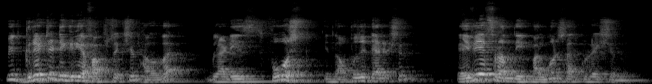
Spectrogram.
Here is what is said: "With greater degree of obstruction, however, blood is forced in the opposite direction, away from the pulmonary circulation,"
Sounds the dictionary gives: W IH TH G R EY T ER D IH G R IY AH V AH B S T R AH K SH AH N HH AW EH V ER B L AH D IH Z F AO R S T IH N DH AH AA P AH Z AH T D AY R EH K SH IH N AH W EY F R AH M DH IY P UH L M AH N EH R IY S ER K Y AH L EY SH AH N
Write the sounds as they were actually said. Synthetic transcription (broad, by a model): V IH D G R EY T ER D IH G R IY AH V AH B S T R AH K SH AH N HH AW EH V ER B L AH D IH Z F AO R S T IH N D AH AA P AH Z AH T D AY R EH K SH IH N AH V EY F R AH M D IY P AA L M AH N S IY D K Y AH L EY SH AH N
